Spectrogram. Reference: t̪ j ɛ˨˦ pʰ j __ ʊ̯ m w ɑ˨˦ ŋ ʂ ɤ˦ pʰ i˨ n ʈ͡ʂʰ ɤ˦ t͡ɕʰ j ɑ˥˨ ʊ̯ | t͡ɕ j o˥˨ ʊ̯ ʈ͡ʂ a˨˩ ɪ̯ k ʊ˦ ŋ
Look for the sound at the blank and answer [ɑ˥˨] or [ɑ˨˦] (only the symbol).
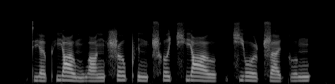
ɑ˥˨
